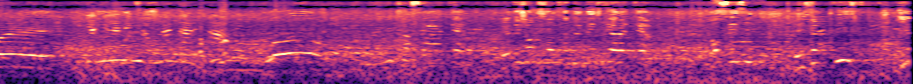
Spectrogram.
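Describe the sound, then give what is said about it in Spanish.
A dense crowd at the Louvre Museum shouts in disbelief and laughs after a cake is thrown at a painting, with overlapping raised voices, someone speaking Spanish, rising and falling in a steady loud hubbub throughout. “Se oyen gritos de incredulidad, risas, alguien que dice en español que le han tirado una tarta al cuadro y finalmente las explicaciones del agresor diciendo que pensemos en la Tierra y en el planeta”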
